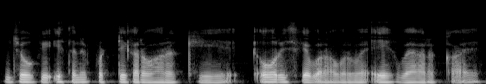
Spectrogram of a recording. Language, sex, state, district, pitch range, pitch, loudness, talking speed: Hindi, male, Uttar Pradesh, Saharanpur, 100-110 Hz, 105 Hz, -19 LUFS, 185 wpm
